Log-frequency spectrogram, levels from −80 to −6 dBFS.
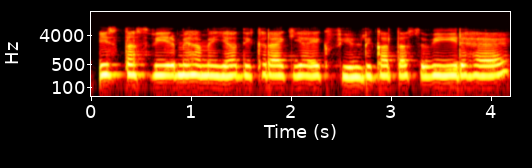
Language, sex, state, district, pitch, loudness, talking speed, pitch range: Hindi, female, Bihar, West Champaran, 235 Hz, -17 LUFS, 215 wpm, 230-245 Hz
